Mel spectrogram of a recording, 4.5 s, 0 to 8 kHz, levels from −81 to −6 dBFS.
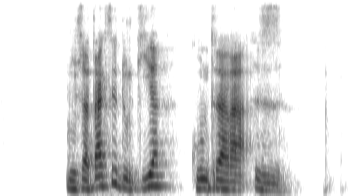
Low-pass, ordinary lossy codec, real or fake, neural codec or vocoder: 7.2 kHz; Opus, 32 kbps; fake; vocoder, 22.05 kHz, 80 mel bands, WaveNeXt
